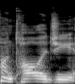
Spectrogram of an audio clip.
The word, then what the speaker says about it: hauntologie: this is not all in the original French the age in haunt is silent and therefore both ontology and ontology are in fact pronounced the same the word itself functions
